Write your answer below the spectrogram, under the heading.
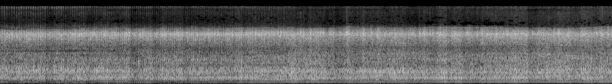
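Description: Mahindra 275 DI tractor's three-cylinder diesel engine running hard and steady under heavy load, pulling a sand-laden trolley.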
